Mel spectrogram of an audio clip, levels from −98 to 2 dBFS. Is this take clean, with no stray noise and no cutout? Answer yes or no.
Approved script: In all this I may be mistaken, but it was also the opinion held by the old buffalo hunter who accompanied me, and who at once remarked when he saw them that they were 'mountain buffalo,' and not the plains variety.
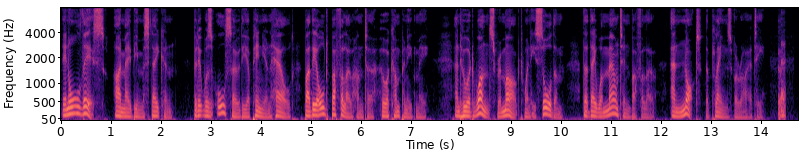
no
